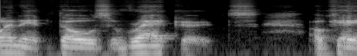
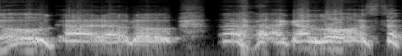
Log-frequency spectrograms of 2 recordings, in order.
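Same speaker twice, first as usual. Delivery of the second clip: mock very high, rough panicked shriek; 5 dB louder than usual. Retelling being caught on the train platform: imitating own past screaming. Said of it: "and I'm screaming".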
